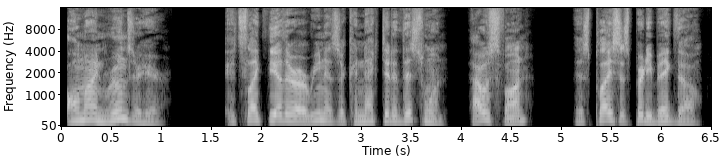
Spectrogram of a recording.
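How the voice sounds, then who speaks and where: A man's voice: high voice, normal speed, no room sound, studio quality, close to an everyday voice. A young man playing an eager, earnest, curious teenage boy, a companion in a video game, fighting beside his father.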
